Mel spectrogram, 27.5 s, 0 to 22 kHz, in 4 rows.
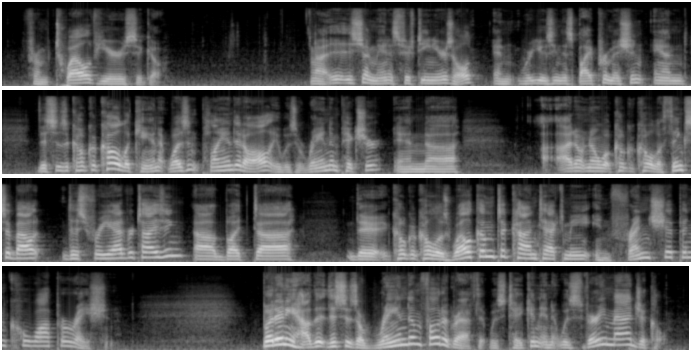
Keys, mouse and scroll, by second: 1.5 click.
